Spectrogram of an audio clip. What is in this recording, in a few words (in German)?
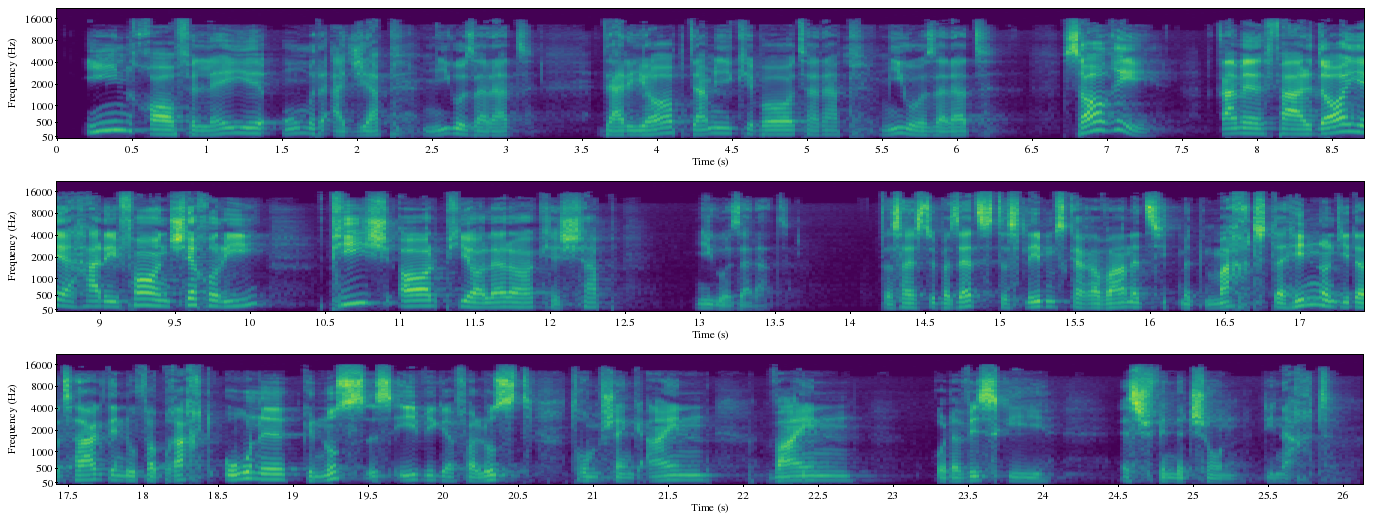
Persisches Gedicht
